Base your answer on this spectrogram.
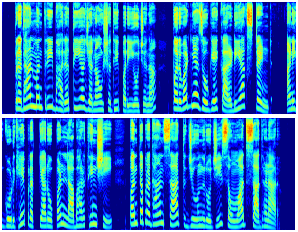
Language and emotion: Marathi, neutral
